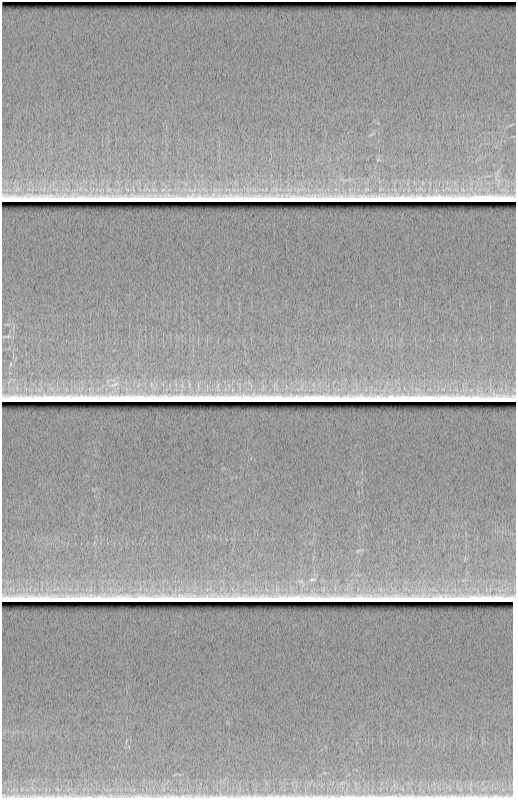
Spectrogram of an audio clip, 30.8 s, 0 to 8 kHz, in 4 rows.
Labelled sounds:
7.2	8.0	killer whale, southern resident, J clan, 0.83 to 3.1 kHz
22.8	23.1	killer whale, southern resident, J clan, 2.6 to 2.8 kHz

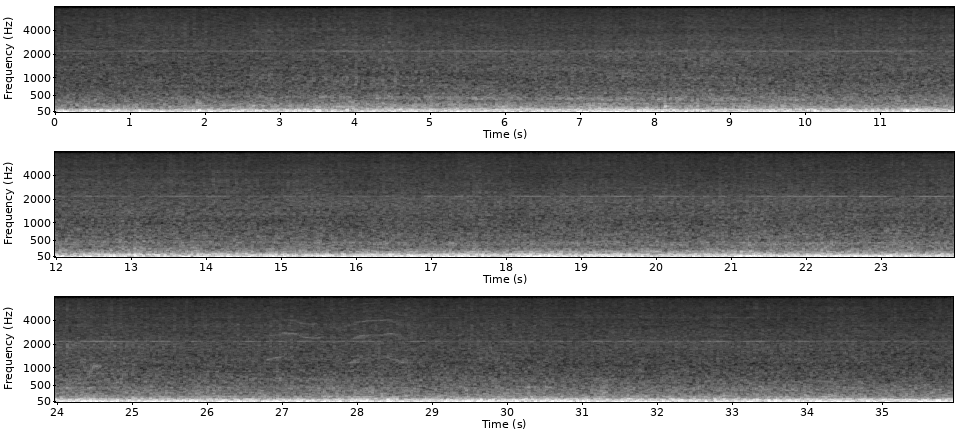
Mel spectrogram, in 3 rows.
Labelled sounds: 26.8	27.5	killer whale, 2.4 to 4.3 kHz
27.8	28.6	killer whale, 1.5 to 4.1 kHz

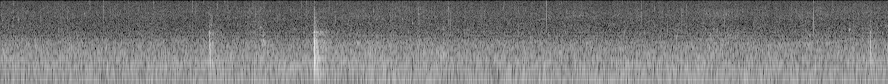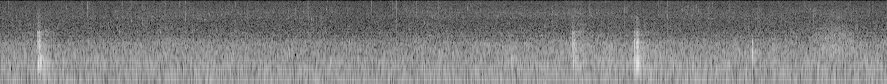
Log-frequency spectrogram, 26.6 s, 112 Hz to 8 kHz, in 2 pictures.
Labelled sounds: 4.7	4.9	croaking sound likely from a nearby submerged object, 1.3 to 1.7 kHz

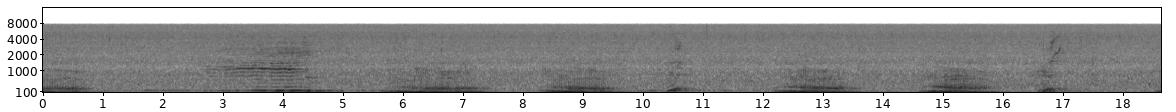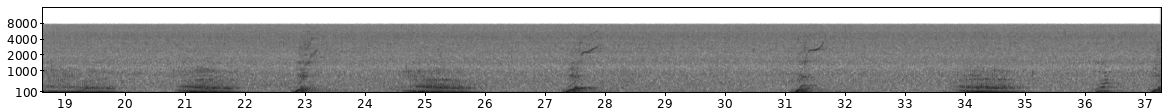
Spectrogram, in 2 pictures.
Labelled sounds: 2.7	4.4	humpback whale, 1.0 to 2.3 kHz
21.2	21.4	humpback whale, 0.97 to 1.2 kHz
27.6	28.0	humpback whale, 2.0 to 3.1 kHz
31.4	31.7	humpback whale, 2.2 to 3.1 kHz

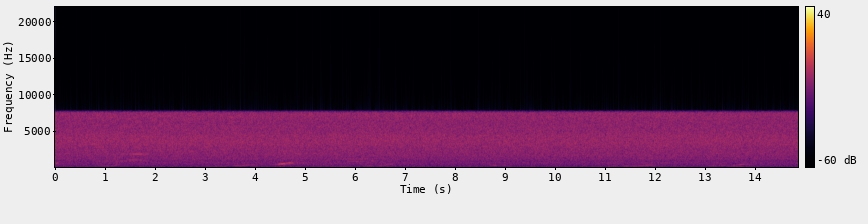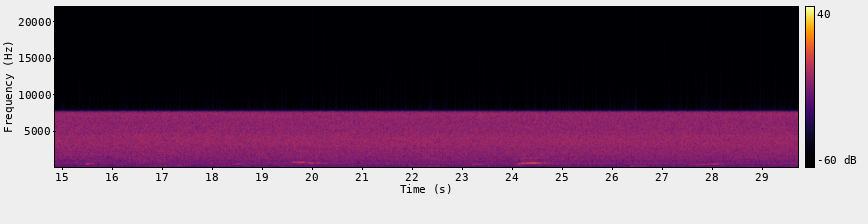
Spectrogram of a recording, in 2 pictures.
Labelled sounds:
1.5	1.8	humpback whale, 1.1 to 1.2 kHz
19.6	19.9	humpback whale, 0.80 to 0.90 kHz

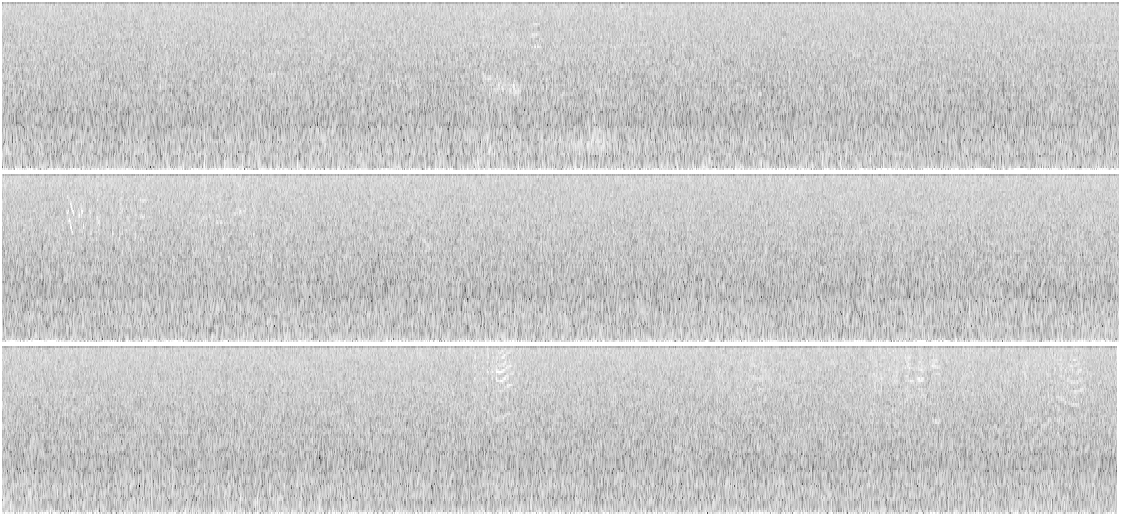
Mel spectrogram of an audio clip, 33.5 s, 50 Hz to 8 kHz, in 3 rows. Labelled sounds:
4.9	5.2	Pacific white-sided dolphin, 1.5 to 1.8 kHz

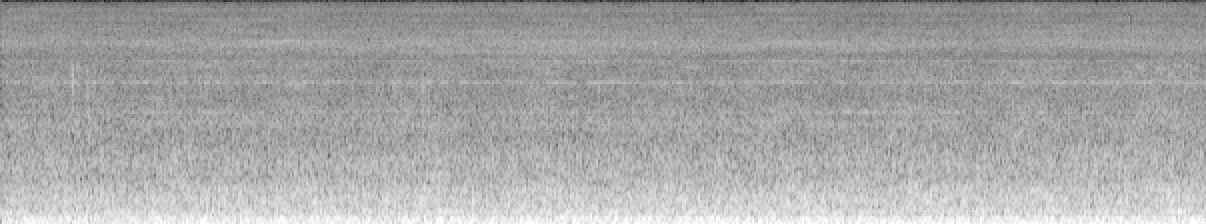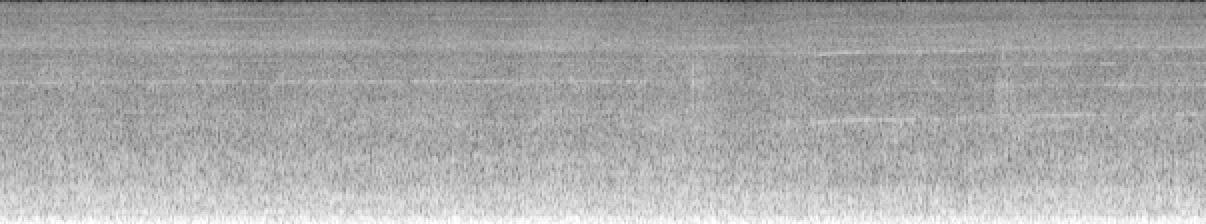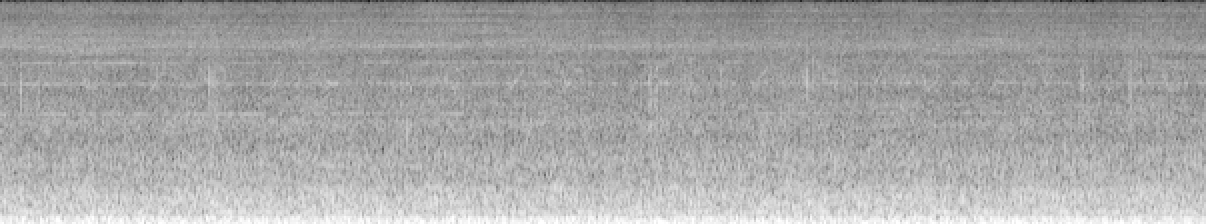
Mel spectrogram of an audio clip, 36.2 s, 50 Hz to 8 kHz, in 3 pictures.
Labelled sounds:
20.0	20.7	vessel noise, 3.1 to 3.9 kHz

